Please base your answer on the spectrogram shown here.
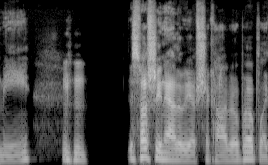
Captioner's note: chuckles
